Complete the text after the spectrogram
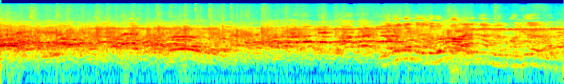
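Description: A crowd of women sings together loudly in a large echoing hall.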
